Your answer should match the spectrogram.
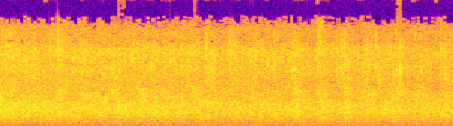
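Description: Audience applause, steady and unbroken.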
